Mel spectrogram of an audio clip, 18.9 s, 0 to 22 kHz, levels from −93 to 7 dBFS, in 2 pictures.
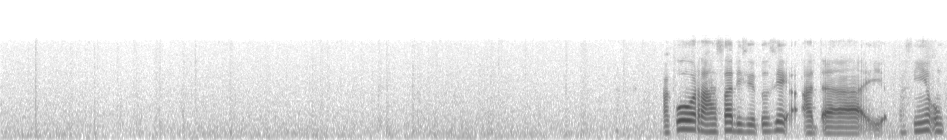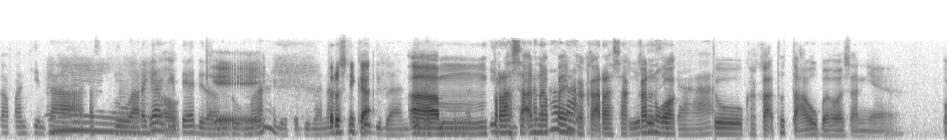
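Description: Speech clip with no technical faults to report.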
